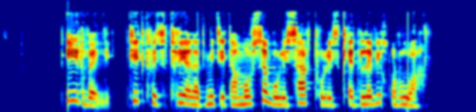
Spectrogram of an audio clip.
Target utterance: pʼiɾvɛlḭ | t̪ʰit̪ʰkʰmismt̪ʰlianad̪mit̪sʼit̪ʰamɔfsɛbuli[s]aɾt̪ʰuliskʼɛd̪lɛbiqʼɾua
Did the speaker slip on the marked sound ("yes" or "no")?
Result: no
